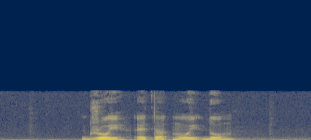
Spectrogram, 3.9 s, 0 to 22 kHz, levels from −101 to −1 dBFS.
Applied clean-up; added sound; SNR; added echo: none; none; none; none.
